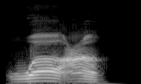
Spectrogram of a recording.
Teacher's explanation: Ain ni daripada tengah kerongkong kita. Wa'a. Pisahkan bunyi waw dengan a tu.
